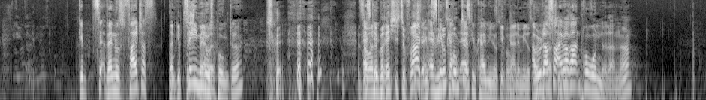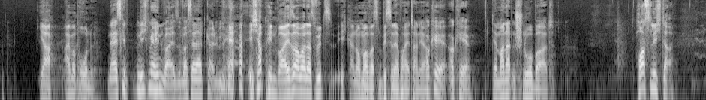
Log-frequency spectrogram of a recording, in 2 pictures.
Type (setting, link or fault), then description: setting, live audience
